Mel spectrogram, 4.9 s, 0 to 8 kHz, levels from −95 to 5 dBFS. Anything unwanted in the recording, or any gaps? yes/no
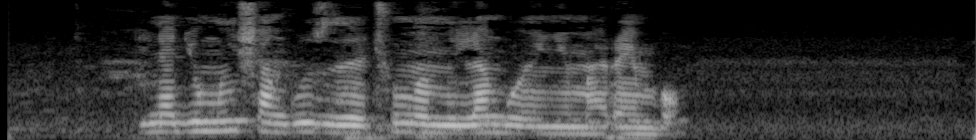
no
